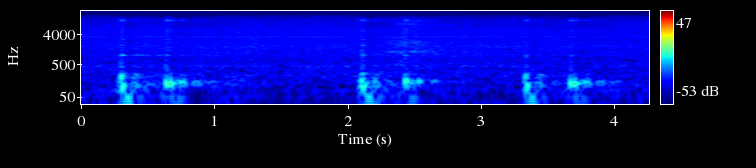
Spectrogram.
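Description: A heartbeat sound effect: slow low double thumps, lub-dub, three times, over a faint steady hum.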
